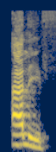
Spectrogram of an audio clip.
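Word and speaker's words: ألف: আলিফ। কি বললাম? আলিফ। কিভাবে উচ্চারণ করতে হবে?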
